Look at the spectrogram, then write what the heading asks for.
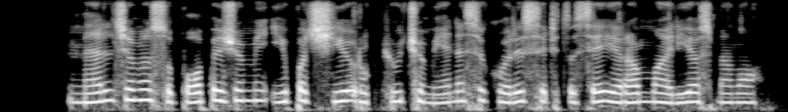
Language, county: Lithuanian, Klaipėda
